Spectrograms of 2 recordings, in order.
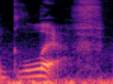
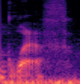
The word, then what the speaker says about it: glyph: creating something called a glyph you might go what's a glyph well this is how you spell glyph g-l-y-p-h and it kind of rhymes with cliff okay now a glyph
